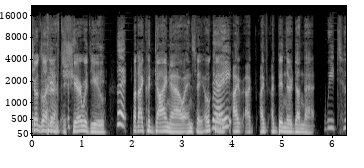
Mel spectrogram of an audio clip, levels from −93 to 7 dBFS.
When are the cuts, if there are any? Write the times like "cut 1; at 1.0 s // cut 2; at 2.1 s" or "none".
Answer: none

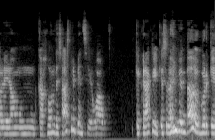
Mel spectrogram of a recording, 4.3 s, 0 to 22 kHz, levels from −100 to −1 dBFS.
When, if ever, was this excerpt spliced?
none

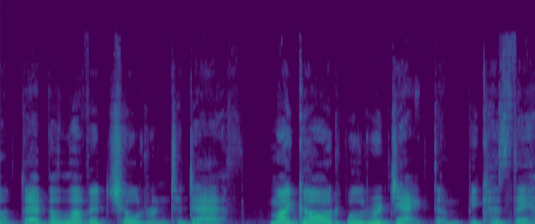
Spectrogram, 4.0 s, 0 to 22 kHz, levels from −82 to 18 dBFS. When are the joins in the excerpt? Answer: cut 1; at 1.9 s

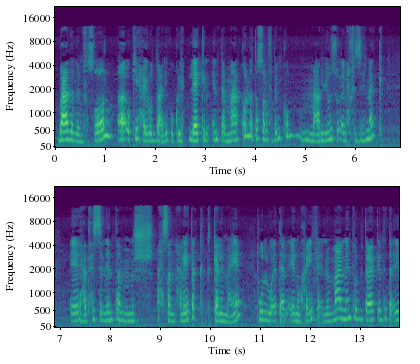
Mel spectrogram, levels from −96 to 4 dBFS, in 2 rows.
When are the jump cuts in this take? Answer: cut 1; at 2.6 s // cut 2; at 4.3 s // cut 3; at 5.3 s // cut 4; at 5.9 s // cut 5; at 9.9 s // cut 6; at 10.9 s

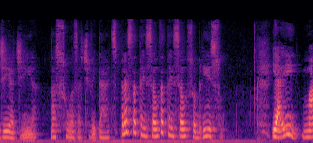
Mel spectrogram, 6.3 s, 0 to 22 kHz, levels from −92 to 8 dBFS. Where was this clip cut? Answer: cut 1; at 3.2 s

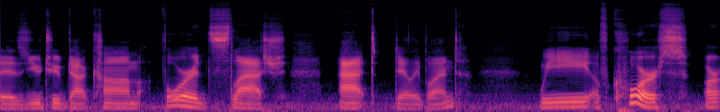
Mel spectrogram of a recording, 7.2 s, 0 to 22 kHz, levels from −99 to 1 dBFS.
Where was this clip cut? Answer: none

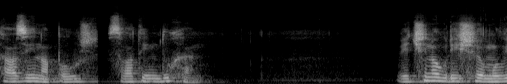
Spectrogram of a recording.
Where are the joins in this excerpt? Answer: cut 1; at 1.0 s

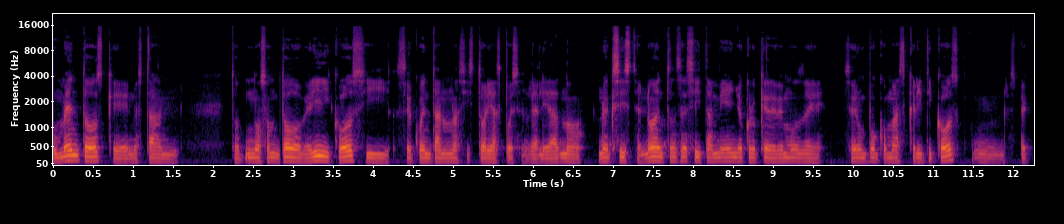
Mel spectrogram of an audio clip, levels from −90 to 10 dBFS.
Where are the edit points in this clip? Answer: cut 1; at 2.8 s // cut 2; at 4.2 s // cut 3; at 5.6 s // cut 4; at 6.7 s

